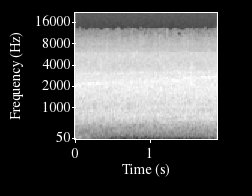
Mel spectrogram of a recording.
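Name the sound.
arena crowd applause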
